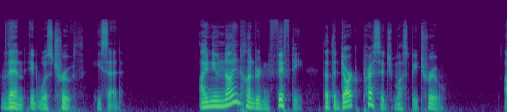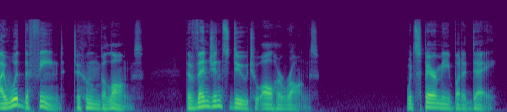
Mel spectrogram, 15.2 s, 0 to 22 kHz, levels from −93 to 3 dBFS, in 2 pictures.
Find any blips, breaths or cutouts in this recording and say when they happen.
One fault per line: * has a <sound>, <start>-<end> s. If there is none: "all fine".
all fine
